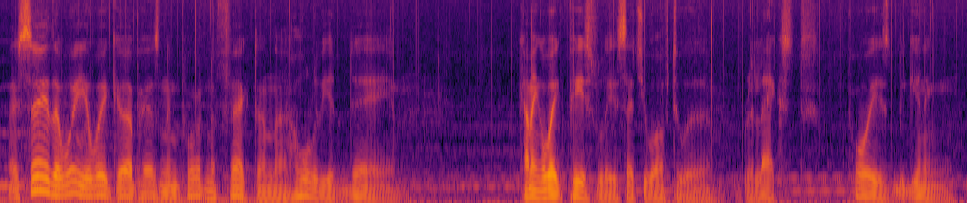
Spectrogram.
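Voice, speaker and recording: Deep-voiced, wry radio private eye. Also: male voice, lively intonation. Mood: wry narrating. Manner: dry, wry, measured. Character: cool, wry male private investigator narrating his case. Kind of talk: 1940s radio detective drama acting. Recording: noisy vintage 1940s radio recording.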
